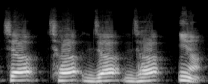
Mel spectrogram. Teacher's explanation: च वर्ग के अंतर्गत आते हैं च, छ, ज, झ, इया, जिसको तालव्य व्यंजन कहा जाता है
